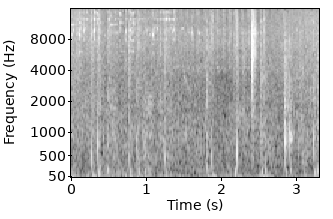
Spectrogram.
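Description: Hooves of Roach, the horse in the video game The Witcher 3, clip-clopping in a steady trot, a rhythmic run of close hoof beats over a dense game ambience.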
